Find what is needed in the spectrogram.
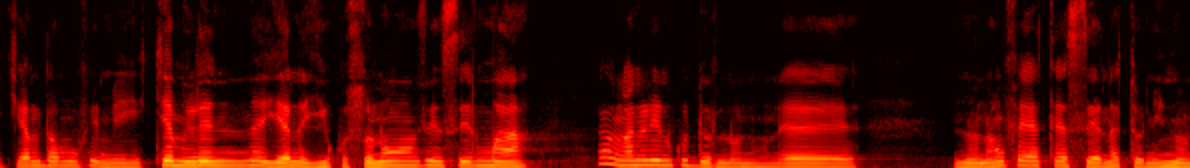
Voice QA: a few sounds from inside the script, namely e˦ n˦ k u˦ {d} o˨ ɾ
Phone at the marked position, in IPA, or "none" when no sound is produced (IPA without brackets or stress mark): d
